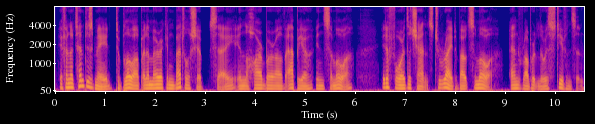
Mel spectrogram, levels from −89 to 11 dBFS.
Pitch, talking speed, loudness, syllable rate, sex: 110 Hz, 175 wpm, -18 LUFS, 5.0 syllables/s, male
